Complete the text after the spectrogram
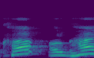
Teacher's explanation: और ख और घा जो है ये महाप्राण है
